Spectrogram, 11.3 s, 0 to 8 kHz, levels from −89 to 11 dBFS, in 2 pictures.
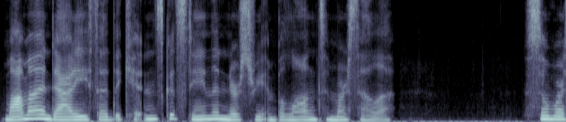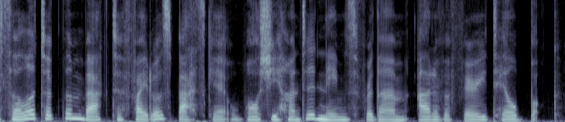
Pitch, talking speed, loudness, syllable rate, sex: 200 Hz, 185 wpm, -17 LUFS, 5.2 syllables/s, female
